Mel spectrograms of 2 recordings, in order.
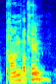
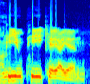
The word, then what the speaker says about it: Pupkin: Did I say it right? Pumpkin. It was like Pupkin.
